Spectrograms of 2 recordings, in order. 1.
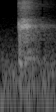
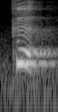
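Huruf k dilepaskan hanya dengan angin. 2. Huruf k dilepaskan dengan vokal yang terlantun. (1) "kemudian bunyikan angin k" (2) "Kalau kata kita terbuat"

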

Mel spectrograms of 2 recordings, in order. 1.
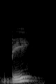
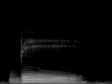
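De klinker is kort. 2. De klinker wordt lang aangehouden. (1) "in plaats van bi" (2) "ik kom met een met een ja. Met een sukoon"

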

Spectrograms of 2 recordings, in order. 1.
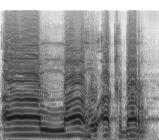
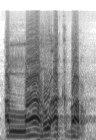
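الحركة الأولى من الكلمة الأولى ممدودة. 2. الحركة الأولى من الكلمة الأولى قصيرة. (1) "أن لا يمد الهمزة ... فلا يصح أن يقول" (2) "أن تكون بهذا اللفظ"

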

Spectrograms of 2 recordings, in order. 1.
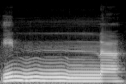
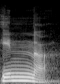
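দ্বিত্ব 'n' লম্বা নাকি সুরের সঙ্গে টেনে ধরা হয়। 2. দ্বিত্ব 'n' সংক্ষেপে বলা হয়, টেনে ধরা হয় না। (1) "ওয়াজিব গুনাহ করে যদি উচ্চারণ করতে যান তাহলে এইভাবে করতে হবে" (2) "নর্মাল যেভাবে আমরা উচ্চারণ করি, মানুষ যেভাবে উচ্চারণ করে থাকে"

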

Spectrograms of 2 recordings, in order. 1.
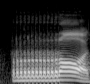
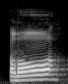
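Huruf R digetarkan panjang dan keras. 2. Huruf R hanya sedikit bergetar. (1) "dia tidak boleh dibaca takrirnya berlebihan, getarannya berlebihan" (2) "dia ada getarannya sedikit"

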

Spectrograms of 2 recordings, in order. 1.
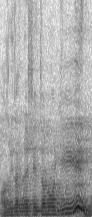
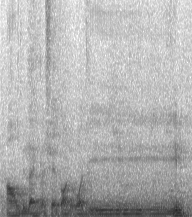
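Diucapkan dengan suara panas dan marah. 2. Diucapkan dengan suara tenang dan stabil. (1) "Itu awal-awal lagi" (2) "Memang waktu awal-awal tu tak begitu bunyinya"

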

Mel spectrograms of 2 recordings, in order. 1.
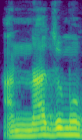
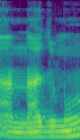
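'l' মিলে গিয়ে দ্বিত্ব n ধ্বনি হয়। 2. 'l' মিলে গিয়ে দ্বিত্ব n ধ্বনি হয়।

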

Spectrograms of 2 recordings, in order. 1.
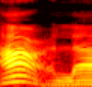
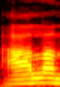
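স্বরধ্বনিটি স্পষ্ট টানের সঙ্গে দীর্ঘ করে টানা হয়। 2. স্বরধ্বনিটি হ্রস্ব করে বলা হয়, কোনো টান ছাড়া। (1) "একালি পরিমাণ টান আছে" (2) "আ'লা না"

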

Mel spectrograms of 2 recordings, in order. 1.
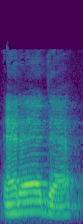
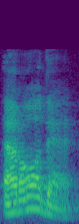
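r ince, ünlüsü kapalı 'e'. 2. r kalın, ünlüsü açık 'a'. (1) "erede değil" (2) "Ra kalındır. A sesi verdik"

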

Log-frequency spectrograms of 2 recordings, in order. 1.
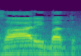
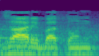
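शब्द सादे t की आवाज़ पर खत्म होता है। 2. आखिरी t के बाद स्वर u और n आता है। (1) "जारिबत नहीं" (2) "बल्कि क्या है? जारिबतुन। ता पर भी हरकत है"

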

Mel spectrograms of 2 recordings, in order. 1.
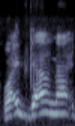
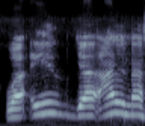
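Kalau dibaca cepat, d menyatu sebagai konsonan ganda. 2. Kalau dibaca pelan-pelan, d terpisah dari j. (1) "Siddah di huruf dzal" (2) "kalau bacanya tahqiq sih, selamat"

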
